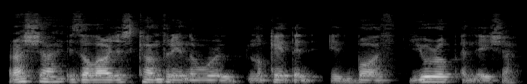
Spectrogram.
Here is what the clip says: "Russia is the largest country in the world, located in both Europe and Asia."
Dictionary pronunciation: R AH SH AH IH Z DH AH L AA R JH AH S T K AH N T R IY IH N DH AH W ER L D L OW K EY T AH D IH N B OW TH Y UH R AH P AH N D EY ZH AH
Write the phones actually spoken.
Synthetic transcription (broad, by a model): R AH SH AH IH Z DH AH L AA R JH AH S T K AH N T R IY IH N DH AH W ER L D L OW K EY T AH D IH N B OW TH Y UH R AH P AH N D EY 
